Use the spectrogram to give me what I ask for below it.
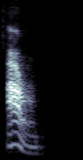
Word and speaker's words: Aaron: Aaron.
